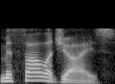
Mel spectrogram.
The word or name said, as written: mythologize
